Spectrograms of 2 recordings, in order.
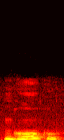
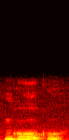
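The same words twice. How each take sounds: No difference in how they are said.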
